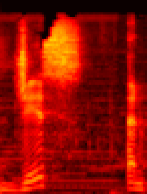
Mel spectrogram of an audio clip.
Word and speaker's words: Jizza: How do you correctly pronounce Jizza? It's that, what I just said. Because jizz and pizza. Jizza.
